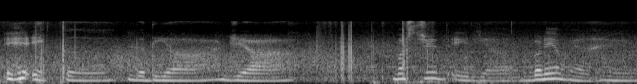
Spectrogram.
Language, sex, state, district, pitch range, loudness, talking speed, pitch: Punjabi, female, Punjab, Kapurthala, 180-225 Hz, -23 LUFS, 85 wpm, 190 Hz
